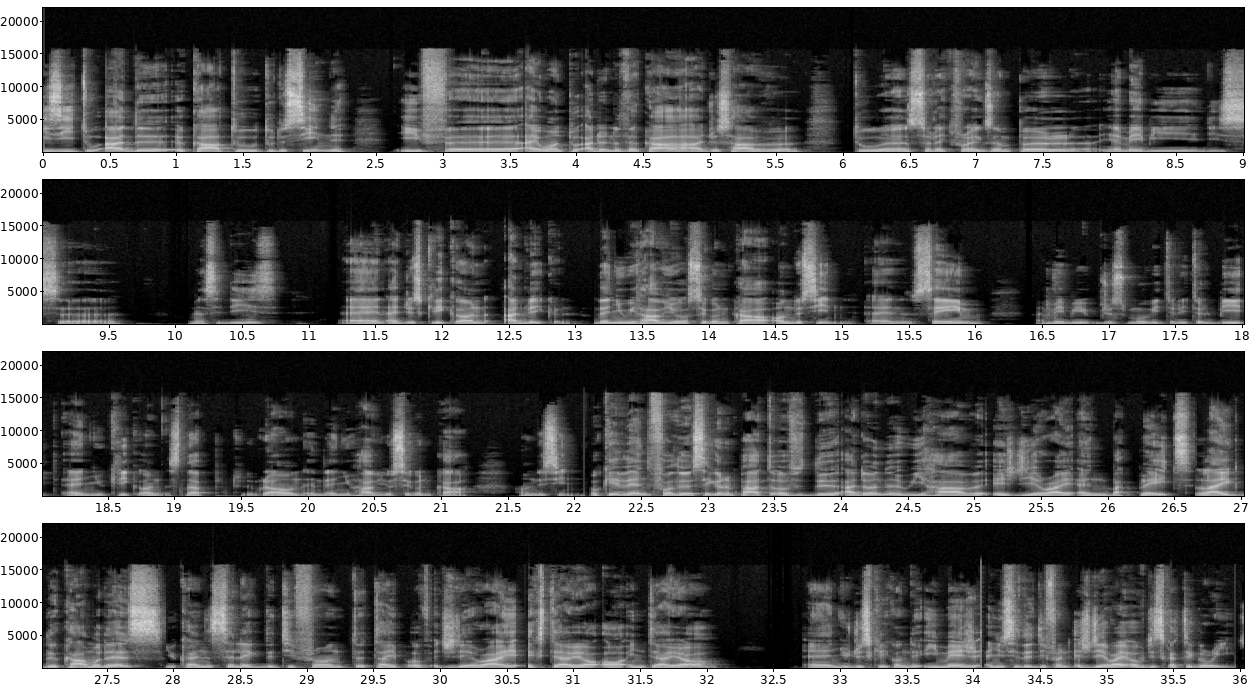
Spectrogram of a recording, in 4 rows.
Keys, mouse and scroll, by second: 1.9 click, 2.5-5.0 middle drag, 5.0 click, 5.4-13.1 drag, 16.4 g, 18.9-19.6 drag, 19.8-20.3 middle drag, 20.3-20.8 scroll up 3, 20.8-22.0 middle drag, 26.6-27.9 drag, 30.1 click.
